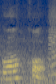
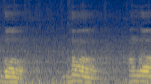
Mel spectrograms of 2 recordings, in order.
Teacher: क और ख सिंपल सा है क ख इसमें थोड़ा सा भी कुछ भी कंपन उत्पन्न नहीं हो रहा है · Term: अघोष वर्ण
